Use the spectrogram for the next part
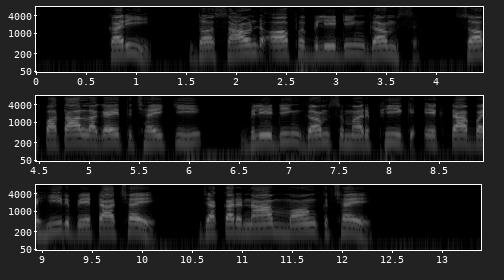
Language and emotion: Maithili, neutral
